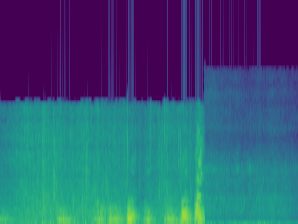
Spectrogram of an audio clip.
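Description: Several dogs whining in short, repeated calls over a steady hiss. About three seconds in the dogs give way to a strong, low rumble of typhoon wind buffeting the microphone.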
